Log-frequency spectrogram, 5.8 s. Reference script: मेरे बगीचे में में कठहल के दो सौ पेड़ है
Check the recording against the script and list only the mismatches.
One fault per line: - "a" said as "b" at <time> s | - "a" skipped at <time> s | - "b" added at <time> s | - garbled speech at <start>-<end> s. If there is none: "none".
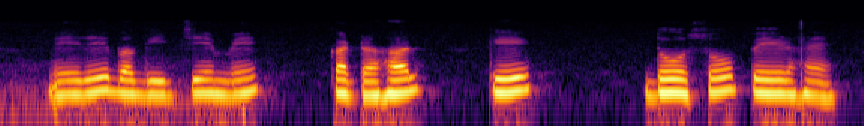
- "में" skipped at 1.7 s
